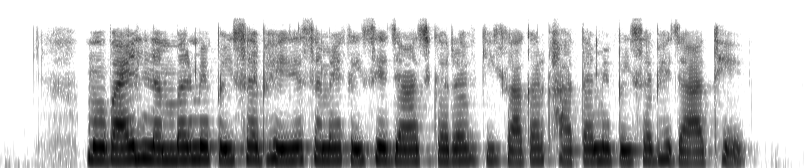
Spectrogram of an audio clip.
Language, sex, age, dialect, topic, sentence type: Chhattisgarhi, female, 18-24, Northern/Bhandar, banking, question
